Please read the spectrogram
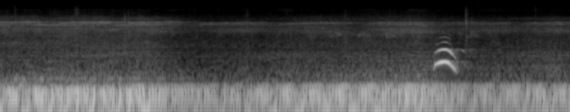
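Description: A small boat engine running steadily with a low, evenly pulsing rumble. About four and a half seconds in, one short call rises and falls in pitch over it.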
